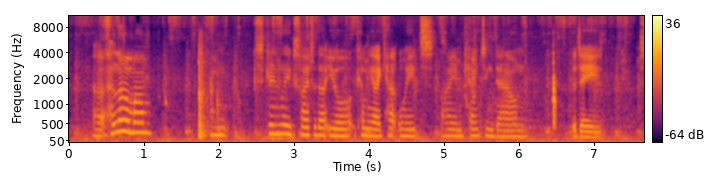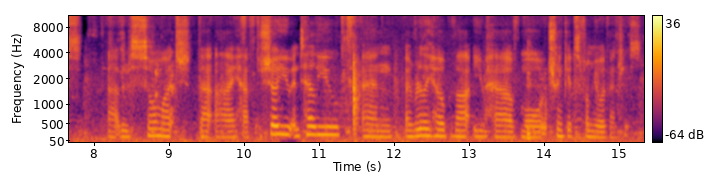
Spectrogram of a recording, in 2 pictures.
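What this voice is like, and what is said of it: Posh, noble child character voice. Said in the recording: “I'm trying to do a kid accent ... It's like a kind of posh, noble accent”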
